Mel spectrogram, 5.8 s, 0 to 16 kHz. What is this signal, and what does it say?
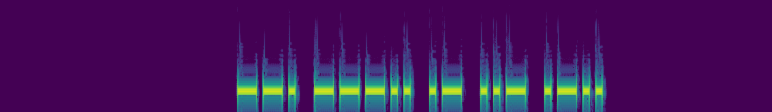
Morse code, heard as a keyed tone, about 25 wpm, 700 Hz. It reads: G8AUL
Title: DXCC-100 Call Signs - 5 Characters - Repeated 2x - 25wpm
